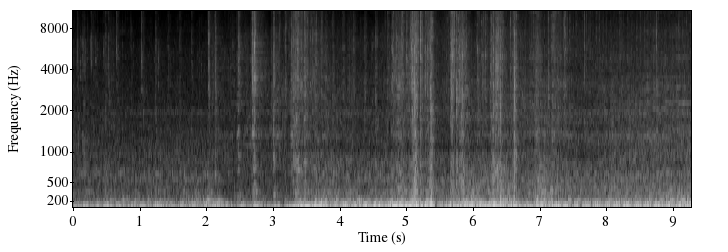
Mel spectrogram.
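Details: 1970 Chevy C10 V8, first drive in many years, gives a loud, uneven, stumbling idle with irregular low thumps and surges; owner suspects the carburetor and timing, possibly bad gas, cause unconfirmed.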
